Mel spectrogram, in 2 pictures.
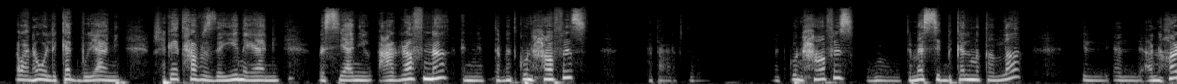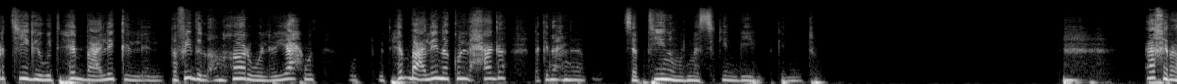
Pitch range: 175-225 Hz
